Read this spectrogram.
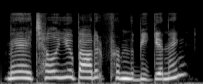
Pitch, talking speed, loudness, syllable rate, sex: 290 Hz, 265 wpm, -14 LUFS, 7.0 syllables/s, female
